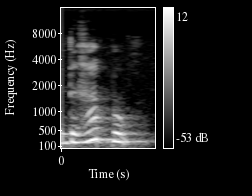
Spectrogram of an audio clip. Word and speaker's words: drapeau: Le drapeau. Le drapeau. Ça, le drapeau, c'est l'alem. E-A-U se prononce O.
